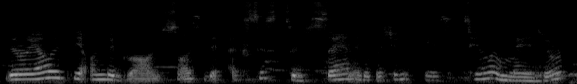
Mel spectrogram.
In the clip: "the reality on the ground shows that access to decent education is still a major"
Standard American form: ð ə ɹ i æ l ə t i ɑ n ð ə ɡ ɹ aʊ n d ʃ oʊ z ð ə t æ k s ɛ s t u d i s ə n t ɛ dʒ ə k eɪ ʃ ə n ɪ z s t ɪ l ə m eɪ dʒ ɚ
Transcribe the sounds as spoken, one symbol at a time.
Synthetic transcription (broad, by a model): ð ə ɹ i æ l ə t i ɑ n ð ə ɡ ɹ aʊ n d s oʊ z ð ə t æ k s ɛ s t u d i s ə n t ɛ dʒ ə k eɪ ʃ ə n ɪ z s t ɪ l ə m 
